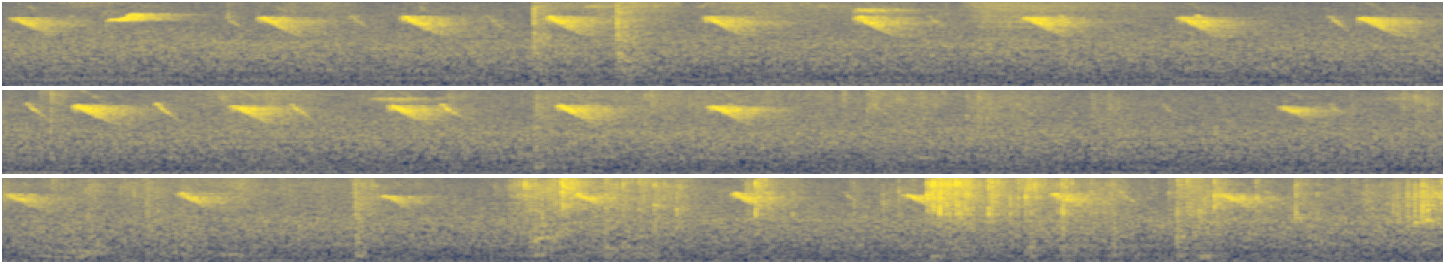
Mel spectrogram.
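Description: A bird calling over and over, a short high chirp falling in pitch about twice a second, with a short pause past the middle. Near the end, the rustle and crinkle of the plastic-wrapped parcel being handled.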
